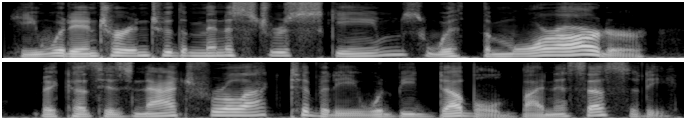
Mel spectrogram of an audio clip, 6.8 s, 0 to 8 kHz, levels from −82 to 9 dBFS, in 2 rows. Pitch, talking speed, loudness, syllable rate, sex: 130 Hz, 175 wpm, -18 LUFS, 5.8 syllables/s, male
